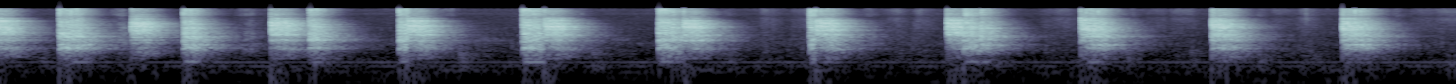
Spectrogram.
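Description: Hard wooden clacks of training sticks striking each other in partner drills: quick pairs of strikes in the first couple of seconds, then single strikes about once a second, each with a short echo.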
